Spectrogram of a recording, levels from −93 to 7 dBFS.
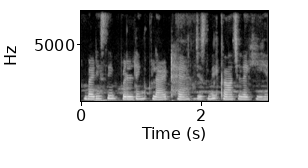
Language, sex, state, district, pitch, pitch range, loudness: Hindi, female, Haryana, Jhajjar, 210 Hz, 200-230 Hz, -16 LUFS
